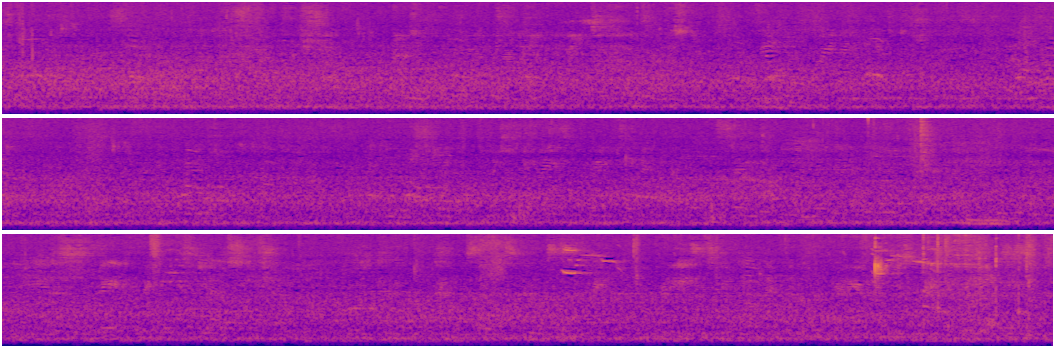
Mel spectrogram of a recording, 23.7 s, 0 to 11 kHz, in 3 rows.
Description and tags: Harbour Dock Ambience 01
I created this sound at a harbour in the UK
seagulls, ambience, harbour, dock, harbor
